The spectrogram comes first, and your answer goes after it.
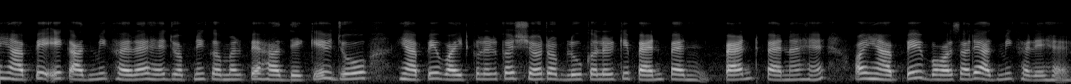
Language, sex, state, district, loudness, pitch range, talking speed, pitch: Hindi, female, Chhattisgarh, Kabirdham, -25 LUFS, 225-255 Hz, 195 wpm, 235 Hz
